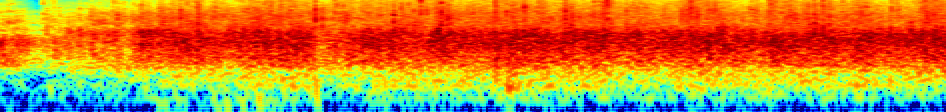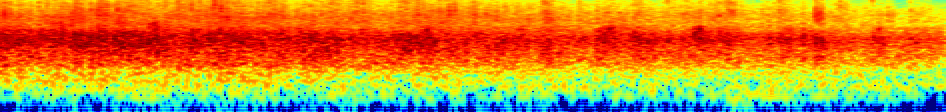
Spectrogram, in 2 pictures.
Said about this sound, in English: Thank you all for that round of applause.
